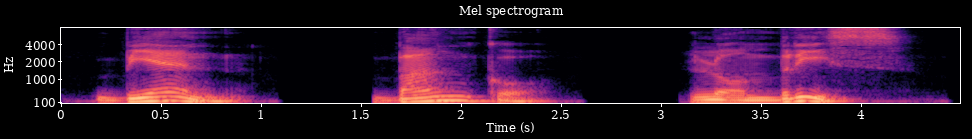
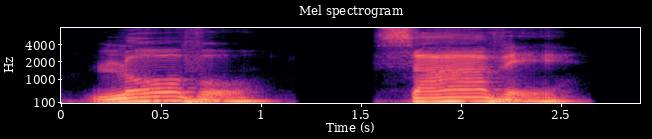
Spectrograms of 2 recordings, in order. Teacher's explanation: We get a soft B sound when the B is between two vowels.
